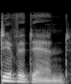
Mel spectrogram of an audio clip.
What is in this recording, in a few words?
dividend, us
